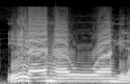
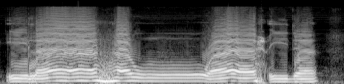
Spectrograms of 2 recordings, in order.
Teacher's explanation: Pada lafal ilah di sini kita panjangkan la-nya sepanjang 2 harokat karena ia ada mad tabi'i. Fathah bertemu dengan alif, jangan dipendekkan ya teman-teman.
